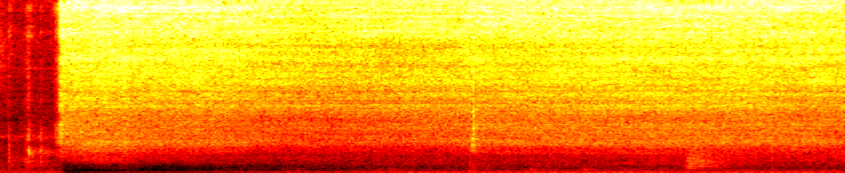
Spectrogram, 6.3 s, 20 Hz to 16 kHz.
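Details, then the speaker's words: 1995 Honda CR250 two-stroke, engine stopped, during a leak-down test with soapy water: loud steady hiss of escaping air, pressure gauge needle dropping fast. The leak was found at the gauge attachment; Teflon tape reduced it. "there's one right here that's a big bubble for me yeah there's a leak right here"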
